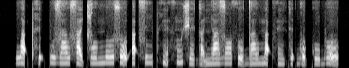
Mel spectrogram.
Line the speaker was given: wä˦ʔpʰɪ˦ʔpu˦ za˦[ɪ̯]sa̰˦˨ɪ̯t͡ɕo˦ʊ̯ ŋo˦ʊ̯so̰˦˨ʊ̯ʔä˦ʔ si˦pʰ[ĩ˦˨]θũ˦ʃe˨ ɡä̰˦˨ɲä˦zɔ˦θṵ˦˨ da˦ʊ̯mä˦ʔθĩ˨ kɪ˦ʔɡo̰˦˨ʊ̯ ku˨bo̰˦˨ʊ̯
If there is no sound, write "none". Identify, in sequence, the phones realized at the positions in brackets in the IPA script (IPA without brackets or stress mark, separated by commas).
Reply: ʊ̯, ĩ˦˨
